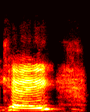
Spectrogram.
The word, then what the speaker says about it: Coco Cay: I would say I was going to start calling it Perfect Day at Coco Key Cay. Because it's supposed to be pronounced key, but, you know, it doesn't rhyme with day.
